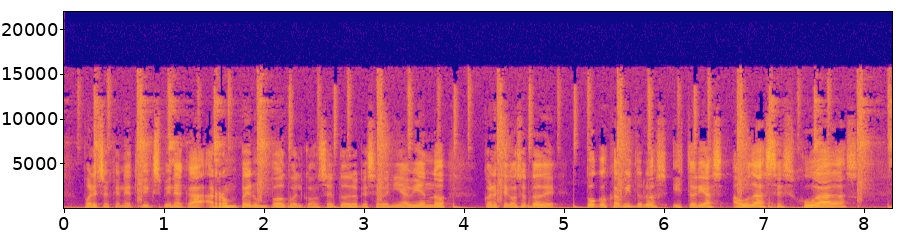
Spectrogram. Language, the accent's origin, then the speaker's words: Spanish; Argentina; lo que nos sucedía como país, una Argentina que estaba en el infierno total.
